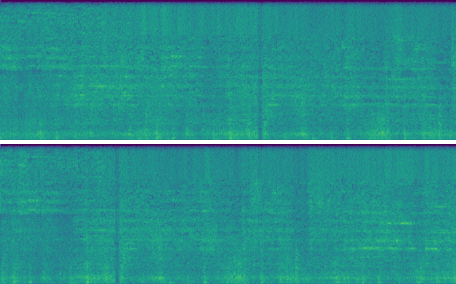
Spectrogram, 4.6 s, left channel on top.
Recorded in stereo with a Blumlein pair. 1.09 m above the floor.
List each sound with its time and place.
Only background noise.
